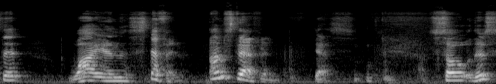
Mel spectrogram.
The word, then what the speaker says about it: Weihenstephaner: something from and it tells me how to pronounce it why and Stefan I'm Stefan yes so this is the world's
